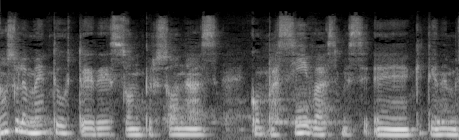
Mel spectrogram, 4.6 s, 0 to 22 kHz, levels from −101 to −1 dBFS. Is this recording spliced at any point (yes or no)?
no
